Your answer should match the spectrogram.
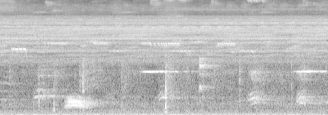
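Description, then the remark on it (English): Eerie whistles of a cinereous tinamou at night, a few short, clear tones sounding faintly over a steady night chorus of singing insects, calling frogs and occasional low croaks of a crested owl. “Insects sing and frogs call, and then we hear the eerie whistles of a cinereous tinamous.”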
